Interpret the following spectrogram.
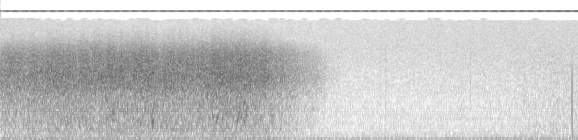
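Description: A loud, steady rushing hiss that fades out a little over two seconds in, leaving only a faint low hum.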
